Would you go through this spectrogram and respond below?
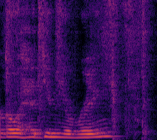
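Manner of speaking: plain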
